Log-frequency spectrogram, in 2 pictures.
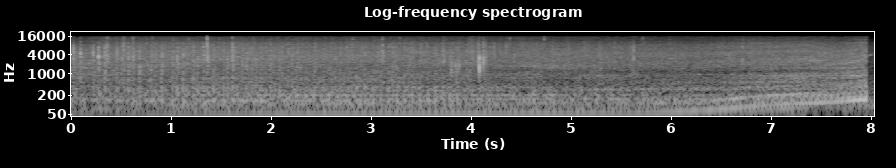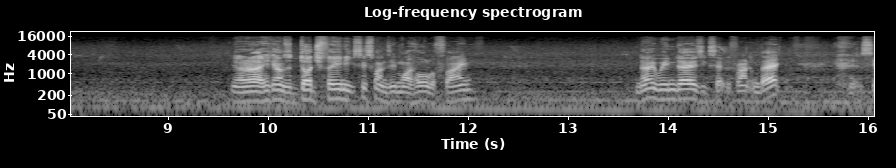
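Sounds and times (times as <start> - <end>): car engine driving by: 0.0 - 8.0.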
